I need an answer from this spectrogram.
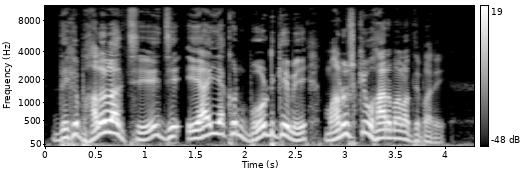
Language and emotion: Bengali, happy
